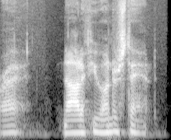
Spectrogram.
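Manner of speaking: soft, hushed half-whisper, barely there. Acting out a character speaking to a man whose mouth they cover, half-whispering.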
